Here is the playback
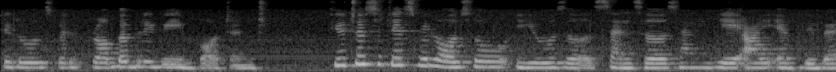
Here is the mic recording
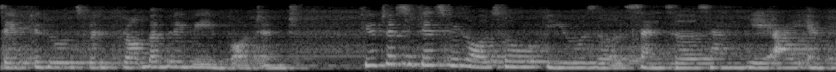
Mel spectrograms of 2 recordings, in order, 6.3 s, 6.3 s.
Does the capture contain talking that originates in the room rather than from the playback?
No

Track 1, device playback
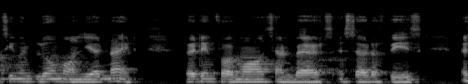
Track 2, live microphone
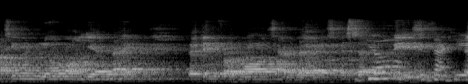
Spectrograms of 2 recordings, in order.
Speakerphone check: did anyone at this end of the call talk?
Yes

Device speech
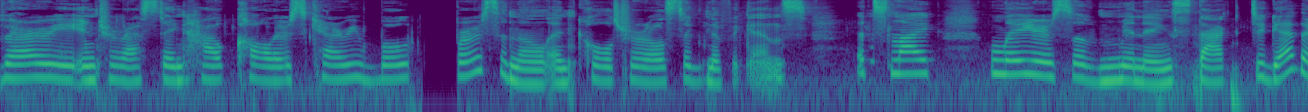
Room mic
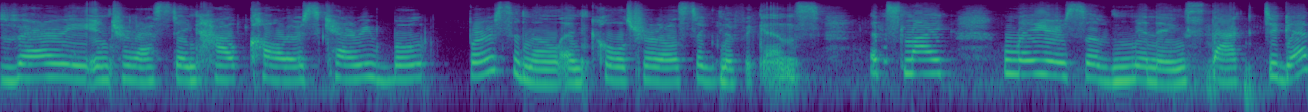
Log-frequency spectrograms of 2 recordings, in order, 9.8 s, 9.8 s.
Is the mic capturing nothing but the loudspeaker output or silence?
Yes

